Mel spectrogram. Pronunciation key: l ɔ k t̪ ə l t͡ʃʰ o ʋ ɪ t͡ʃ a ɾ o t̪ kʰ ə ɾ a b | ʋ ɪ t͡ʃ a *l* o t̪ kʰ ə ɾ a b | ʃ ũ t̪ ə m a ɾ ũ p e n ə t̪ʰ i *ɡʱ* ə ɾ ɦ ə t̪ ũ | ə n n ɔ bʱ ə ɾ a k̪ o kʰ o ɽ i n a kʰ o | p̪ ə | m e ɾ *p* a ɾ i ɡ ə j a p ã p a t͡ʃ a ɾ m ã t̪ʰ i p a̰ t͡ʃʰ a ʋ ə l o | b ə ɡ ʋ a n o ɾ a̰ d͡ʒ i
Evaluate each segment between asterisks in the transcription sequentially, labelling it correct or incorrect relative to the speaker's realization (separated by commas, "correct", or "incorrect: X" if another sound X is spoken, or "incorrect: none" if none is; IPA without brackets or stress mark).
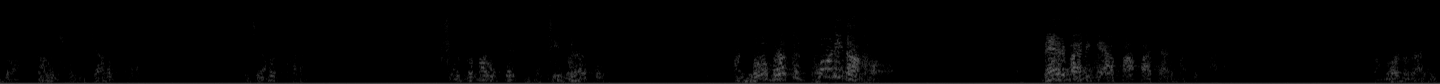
incorrect: ɾ, incorrect: bʱ, incorrect: b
